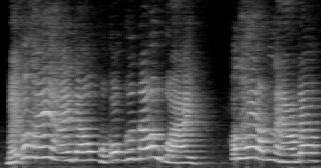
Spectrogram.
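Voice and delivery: exasperated mother scolding. Retold or imitated. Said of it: "dì lại la".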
